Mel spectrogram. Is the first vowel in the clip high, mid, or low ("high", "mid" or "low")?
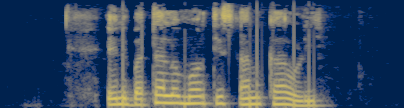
mid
